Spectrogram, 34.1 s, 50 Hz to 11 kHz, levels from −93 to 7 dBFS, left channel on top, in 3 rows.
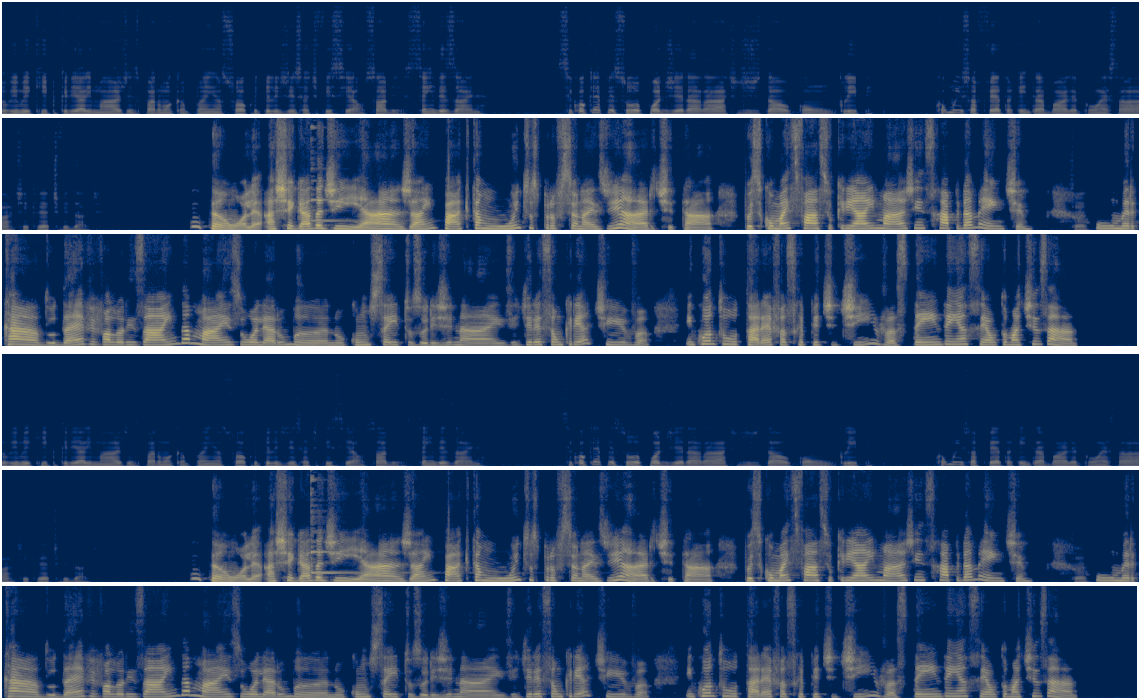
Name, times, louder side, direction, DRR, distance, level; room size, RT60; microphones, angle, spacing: voice 1, 0.0-4.8 5.6-8.6 9.4-12.2 22.1-22.2, left 2 dB, 85° left, 5.3 m, -53 dB
voice 2, 13.3-22.0 22.3-33.5, left 5 dB, 20° left, 0.3 m, -29 dB
sound 1, 14.5-16.2, right 5 dB, 30° right, 3.3 m, -44 dB
open air
head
